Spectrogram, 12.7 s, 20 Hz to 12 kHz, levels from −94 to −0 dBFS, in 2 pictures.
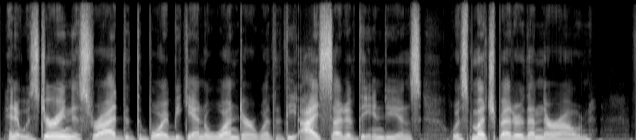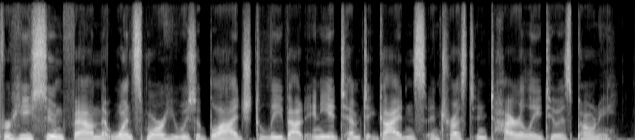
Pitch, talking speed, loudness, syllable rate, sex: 170 Hz, 220 wpm, -21 LUFS, 5.5 syllables/s, female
